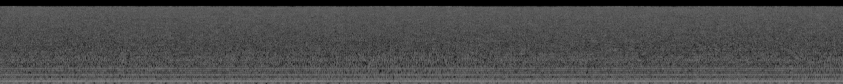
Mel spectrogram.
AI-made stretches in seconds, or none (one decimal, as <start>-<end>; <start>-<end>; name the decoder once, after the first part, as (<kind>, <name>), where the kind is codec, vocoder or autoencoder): 0.0-0.6 (autoencoder, DAC-VAE); 1.2-6.9; 7.9-8.4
